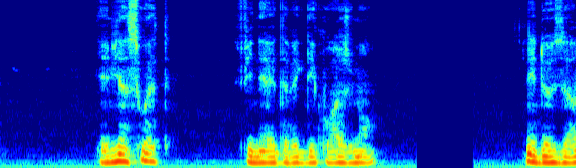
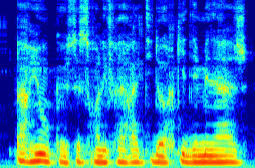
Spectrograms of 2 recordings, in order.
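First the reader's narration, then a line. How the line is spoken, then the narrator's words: Sudden exclamation. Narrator (French): s'écria-t-il tout à coup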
